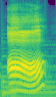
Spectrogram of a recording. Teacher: মুখের মধ্যেকার হায়ের পরিমাণ সবচেয়ে বড়। আর জীভ তখন না সামনে না পেছনে। এটি কেন্দ্রীয় জায়গায় এবং ঠোঁটটাও না পুরোপুরি ছড়ানো না পুরোপুরি কুঞ্চিত বরং মাঝামাঝি অবস্থায় রয়েছে। তাই আটা হচ্ছে নিম্ন বিবৃত কেন্দ্রীয় মধ্যস্থ স্বরধ্বনি।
